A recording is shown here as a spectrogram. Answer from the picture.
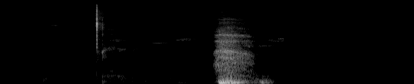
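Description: A woman's sigh: one breathy exhale lasting about half a second, a little over two seconds in. About a second in there is a brief sharp click.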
